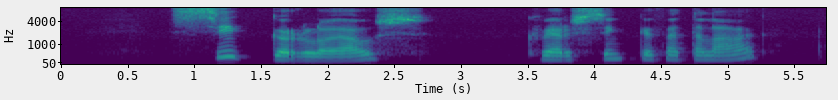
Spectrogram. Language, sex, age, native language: Icelandic, female, 50-59, English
